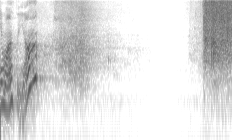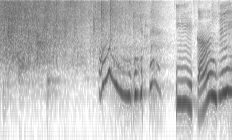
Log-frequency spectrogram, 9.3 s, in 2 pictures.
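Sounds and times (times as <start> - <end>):
speech: 0.0 - 1.2, 8.6 - 9.2
hot water being poured to rinse: 3.8 - 8.2.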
